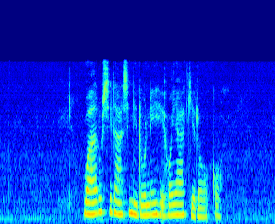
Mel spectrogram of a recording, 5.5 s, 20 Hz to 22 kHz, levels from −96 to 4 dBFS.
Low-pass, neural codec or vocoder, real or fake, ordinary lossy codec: 7.2 kHz; codec, 16 kHz, 4 kbps, X-Codec, WavLM features, trained on Multilingual LibriSpeech; fake; none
